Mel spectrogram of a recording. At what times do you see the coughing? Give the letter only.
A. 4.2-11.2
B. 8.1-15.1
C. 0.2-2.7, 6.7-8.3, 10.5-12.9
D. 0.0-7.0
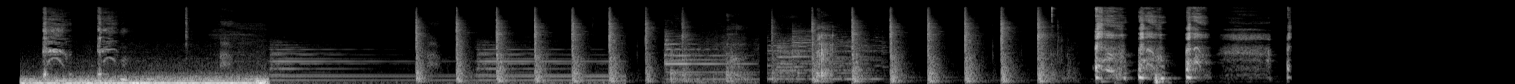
C.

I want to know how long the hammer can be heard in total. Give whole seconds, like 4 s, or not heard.
7 s.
